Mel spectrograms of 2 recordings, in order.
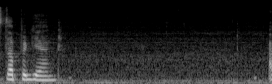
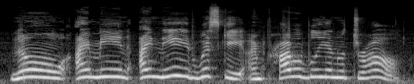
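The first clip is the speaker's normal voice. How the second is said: higher-pitched, pressing protest; insistent demand; 5 semitones higher, 3 dB louder than usual. Acted. Patient demanding whiskey from a reluctant healer, insistent. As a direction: push back and insist on the need.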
